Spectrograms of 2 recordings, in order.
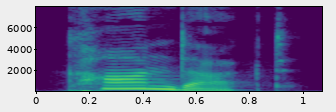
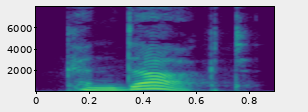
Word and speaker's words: conduct: by your disrespectful conduct again the first part is pronounced con conduct it's the opposite in the verb conduct where the first part is pronounced K conduct means to manage control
